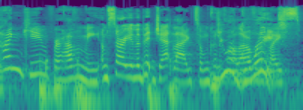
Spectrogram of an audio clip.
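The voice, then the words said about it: Nice foreign accent. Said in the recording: “you have a much nicer accent than I do”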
